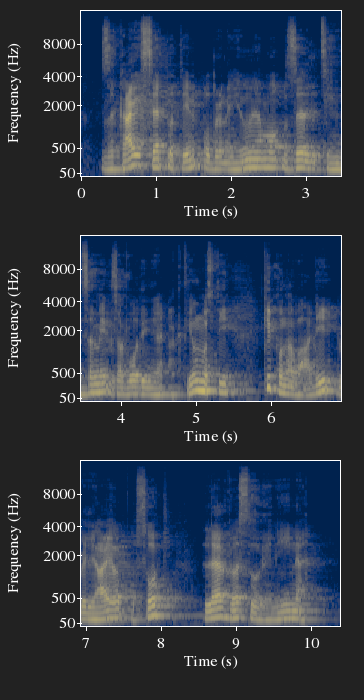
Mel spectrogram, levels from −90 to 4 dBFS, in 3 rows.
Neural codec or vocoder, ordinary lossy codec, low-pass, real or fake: codec, 44.1 kHz, 3.4 kbps, Pupu-Codec; none; 14.4 kHz; fake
